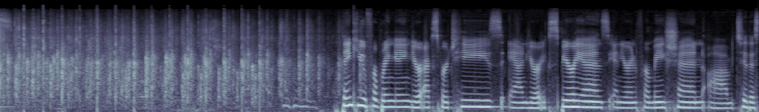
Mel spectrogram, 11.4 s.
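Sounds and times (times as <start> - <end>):
audience applause: 0.0 - 5.2
speech: 5.2 - 11.3.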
